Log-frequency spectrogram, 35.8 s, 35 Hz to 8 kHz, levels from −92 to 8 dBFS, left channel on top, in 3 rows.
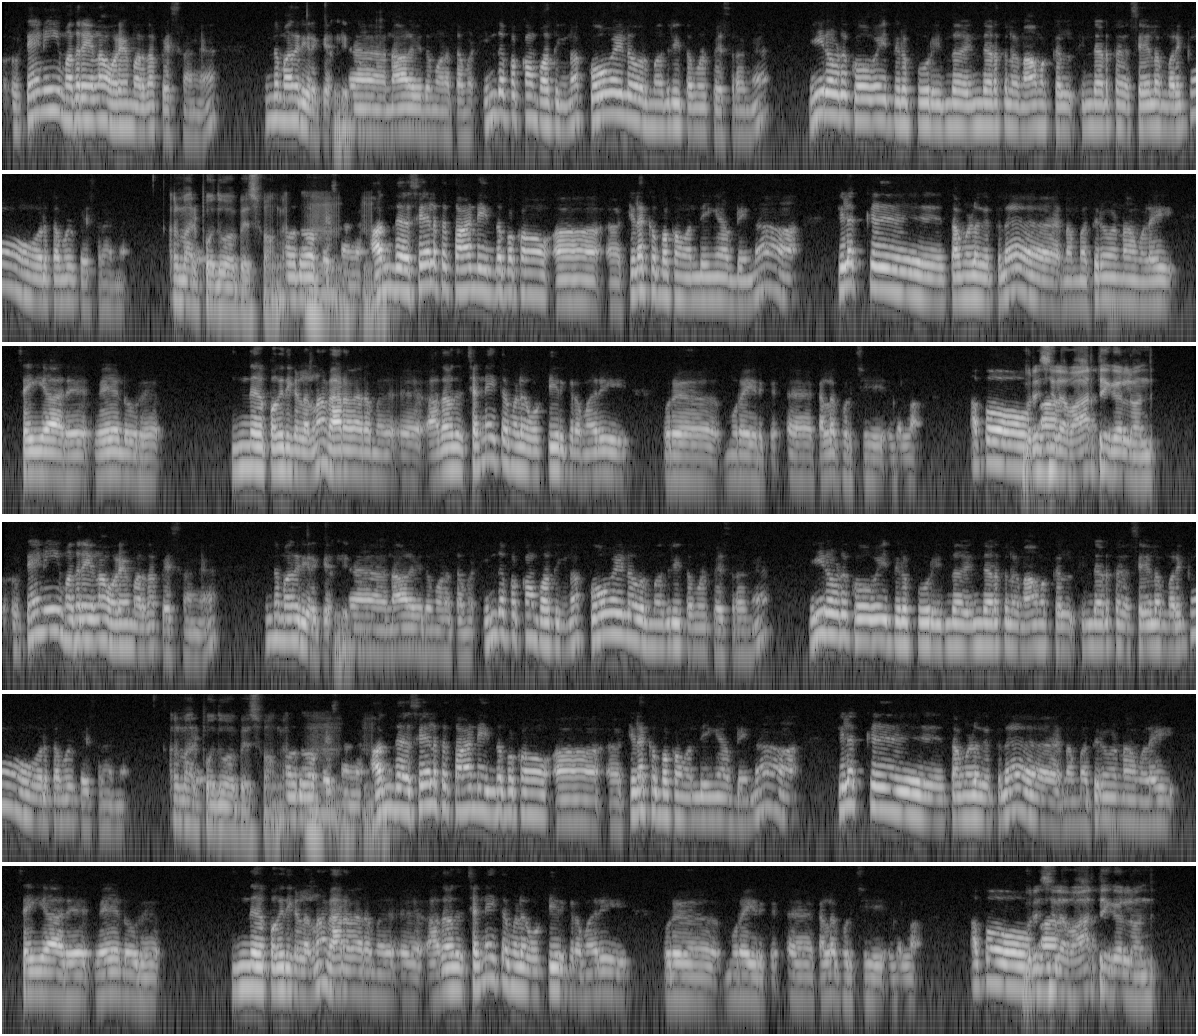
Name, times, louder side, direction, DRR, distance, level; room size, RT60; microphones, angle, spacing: voice 1, 0.0-2.1 2.6-7.7 8.1-13.2 13.9-14.0 14.8-19.9 20.3-23.6 24.1-25.5 26.2-30.1 30.5-33.1 33.6-34.5, left 1 dB, 25° left, 0.6 m, -22 dB
voice 2, 13.6-15.7 34.1-35.4, left 4 dB, 90° left, 0.7 m, -26 dB
3.5 x 3.3 x 2.9 m
head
